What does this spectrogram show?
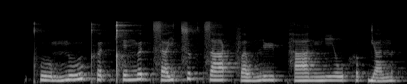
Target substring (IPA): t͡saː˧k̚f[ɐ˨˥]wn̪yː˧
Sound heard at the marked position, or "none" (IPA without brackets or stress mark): ɐ˨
